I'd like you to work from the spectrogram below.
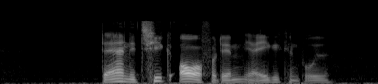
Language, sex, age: Danish, male, 27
